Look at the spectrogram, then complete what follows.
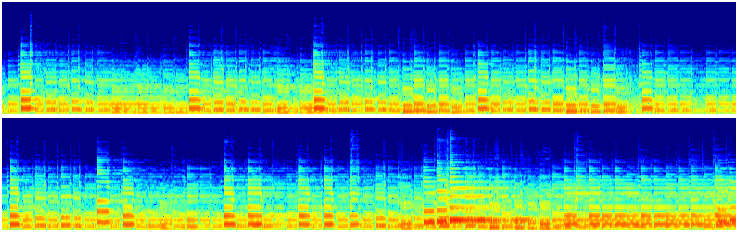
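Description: Background music: a guitar picking out a melody of plucked notes over chords.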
